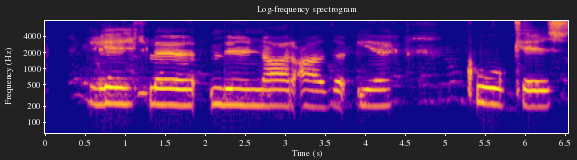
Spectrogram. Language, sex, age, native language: Icelandic, male, 10, Icelandic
